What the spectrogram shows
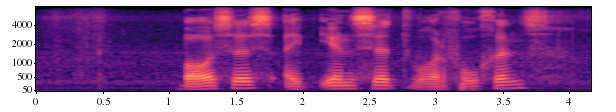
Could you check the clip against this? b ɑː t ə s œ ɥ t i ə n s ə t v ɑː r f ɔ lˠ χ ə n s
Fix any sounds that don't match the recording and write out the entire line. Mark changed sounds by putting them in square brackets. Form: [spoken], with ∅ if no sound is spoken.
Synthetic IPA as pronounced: b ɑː [s] ə s œ ɥ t i ə n s ə t v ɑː r f ɔ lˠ χ ə n s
